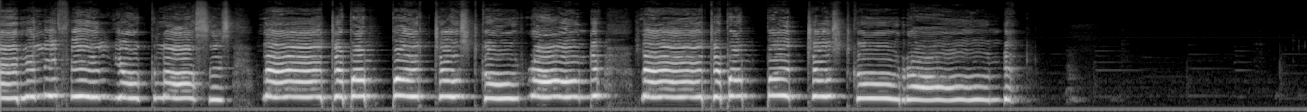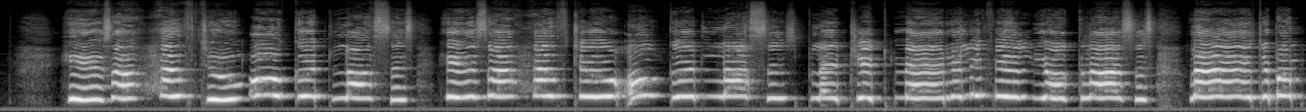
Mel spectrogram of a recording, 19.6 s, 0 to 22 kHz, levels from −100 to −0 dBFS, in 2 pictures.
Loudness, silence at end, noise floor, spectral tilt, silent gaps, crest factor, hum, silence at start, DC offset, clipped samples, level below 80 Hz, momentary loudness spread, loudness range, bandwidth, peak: -17 LUFS; 0.05 s; -58 dBFS; -0.5 dB/octave; none; 16 dB; none; 0 s; under 0.1%; under 0.1%; -78 dBFS; 8 LU; 6 LU; 15 kHz; -2 dBFS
